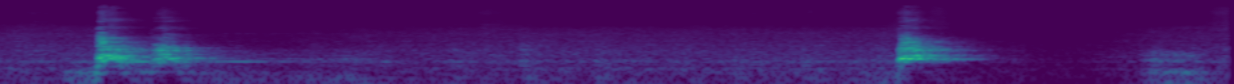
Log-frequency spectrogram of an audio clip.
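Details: Rottweiler barking while guarding: a loud double bark near the start, a long quiet stretch with low background rumble, then a single strong bark later followed by faint noise.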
